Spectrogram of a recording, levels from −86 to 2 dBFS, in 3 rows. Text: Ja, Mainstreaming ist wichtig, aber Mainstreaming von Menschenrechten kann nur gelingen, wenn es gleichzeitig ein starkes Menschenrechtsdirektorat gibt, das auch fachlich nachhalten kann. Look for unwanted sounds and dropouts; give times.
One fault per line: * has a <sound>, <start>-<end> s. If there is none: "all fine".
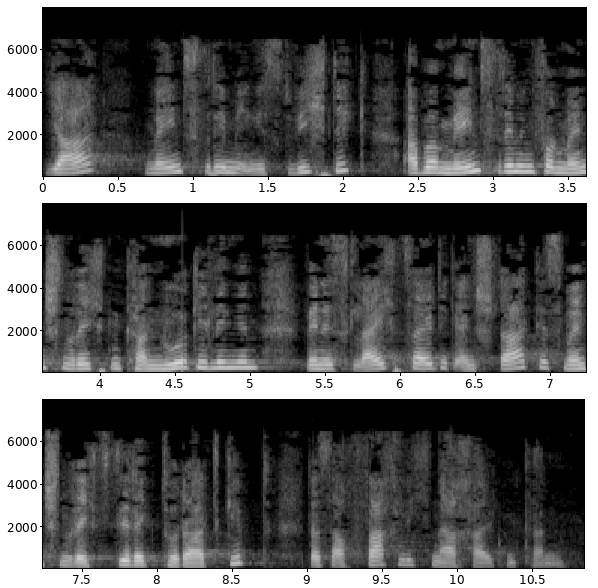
all fine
